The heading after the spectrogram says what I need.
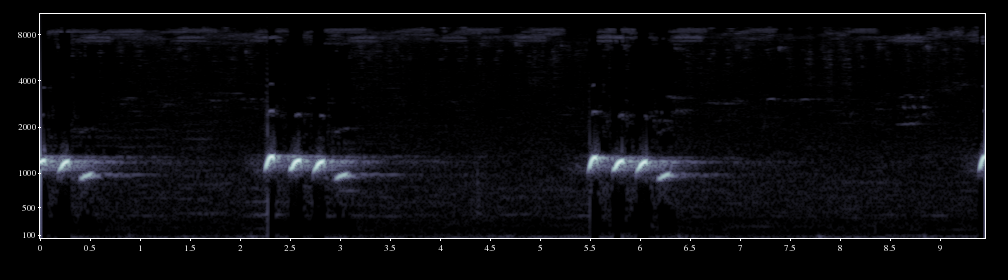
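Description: Indian cuckoo singing a mellow four-note whistled phrase, the last note dropping lower, repeated about every three seconds against a quiet background.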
